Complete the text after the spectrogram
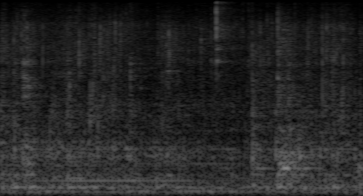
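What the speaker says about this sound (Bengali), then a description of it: "ভালো করে নেড়ে দেব।" Bottle gourd greens with bori fry softly in a pan while being stirred, giving a faint, steady sizzle with a few light scrapes, quiet and without speech.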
